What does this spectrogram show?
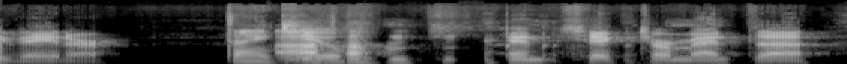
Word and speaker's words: Vaquer: Stephanie Vaquer and Lola Vice defeated... Excuse me, say her name correctly. Oh, Stephanie Vader.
